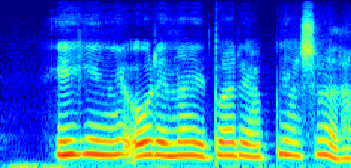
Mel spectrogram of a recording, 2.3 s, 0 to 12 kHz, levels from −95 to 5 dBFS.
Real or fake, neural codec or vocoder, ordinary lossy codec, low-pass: fake; codec, 24 kHz, 0.9 kbps, WavTokenizer, small release; none; none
